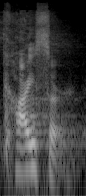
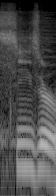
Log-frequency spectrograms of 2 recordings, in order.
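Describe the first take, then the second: First: The name begins with a K sound. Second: The name begins with an S sound. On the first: The speaker calls it right. "It's Kaiser" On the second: The speaker calls it wrong. "you can't even get Caesar right"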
